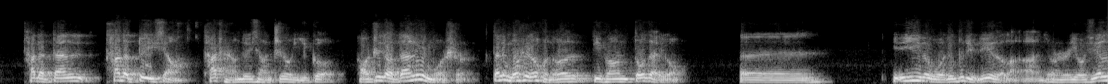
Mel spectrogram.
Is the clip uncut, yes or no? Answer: no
